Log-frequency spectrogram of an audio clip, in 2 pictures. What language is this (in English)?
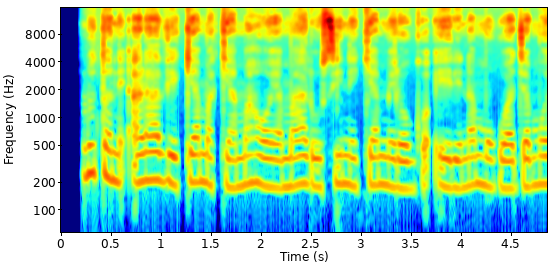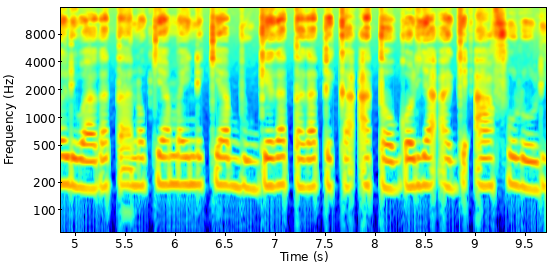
Kikuyu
